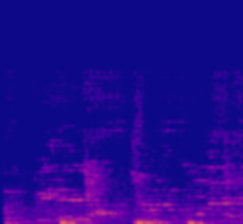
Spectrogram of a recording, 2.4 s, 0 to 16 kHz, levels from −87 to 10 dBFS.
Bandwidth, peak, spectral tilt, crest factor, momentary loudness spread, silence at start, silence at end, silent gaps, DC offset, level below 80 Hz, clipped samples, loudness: 11.5 kHz; -16 dBFS; -7 dB/octave; 20 dB; 14 LU; 0.05 s; 0 s; none; under 0.1%; -50 dBFS; under 0.1%; -37 LUFS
